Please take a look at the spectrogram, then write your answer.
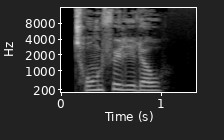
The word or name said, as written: tronfølgelov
